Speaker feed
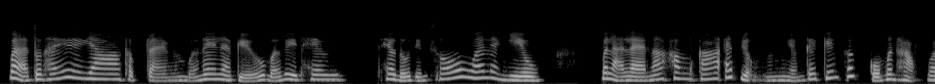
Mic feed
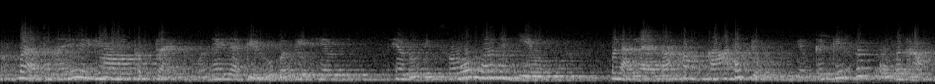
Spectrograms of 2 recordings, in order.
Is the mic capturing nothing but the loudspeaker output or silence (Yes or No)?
No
